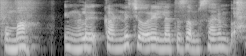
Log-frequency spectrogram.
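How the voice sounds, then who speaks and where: A woman's voice: medium pitch, level tone, normal speed, dark tone, lightly acted. A woman voicing an upset young husband pleading with his mother.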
